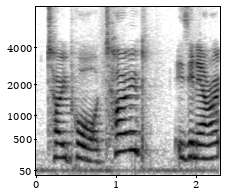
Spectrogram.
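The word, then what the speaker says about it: Taupō: so I've made it to taupo although I should stop myself straightaway it's actually pronounced taupe or taupe is in our own toes poor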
